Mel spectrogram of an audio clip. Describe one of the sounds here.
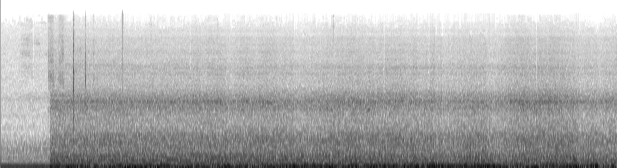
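A car drives along a road, its engine and tyres rumbling.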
